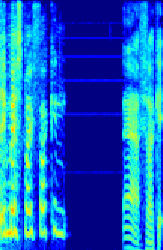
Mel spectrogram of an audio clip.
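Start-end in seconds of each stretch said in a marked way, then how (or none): 0.0-0.9 very high-pitched, puzzled, bewildered voice. Retelling a moment when pyro was missed: imitating confused Cody. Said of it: "I could almost hear him going".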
